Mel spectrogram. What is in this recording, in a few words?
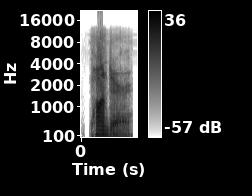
"ponder", American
